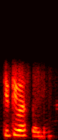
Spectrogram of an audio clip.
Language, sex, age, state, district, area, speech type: Marathi, female, 30-45, Maharashtra, Hingoli, urban, conversation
